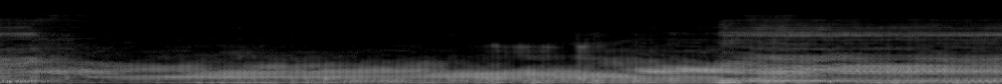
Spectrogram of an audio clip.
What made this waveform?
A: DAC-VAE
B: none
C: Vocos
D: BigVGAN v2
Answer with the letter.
C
